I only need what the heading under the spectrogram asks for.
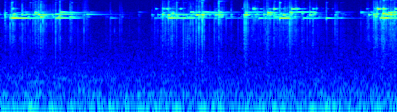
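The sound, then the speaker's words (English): Soft jingling of camel bells as a camel caravan comes to rest, a steady patter of bright, high metallic tinkles that ebbs briefly and then swells again, with no voices. “The soft jingling of the camel's bells as they finally come to rest.”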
